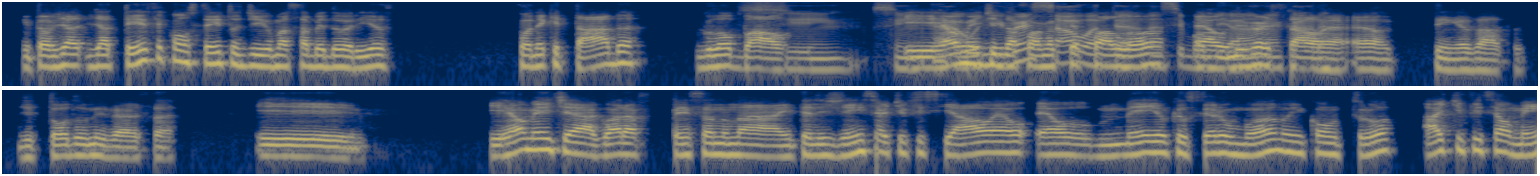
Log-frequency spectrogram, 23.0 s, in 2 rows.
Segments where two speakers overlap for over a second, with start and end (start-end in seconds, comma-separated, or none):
6.8-10.1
